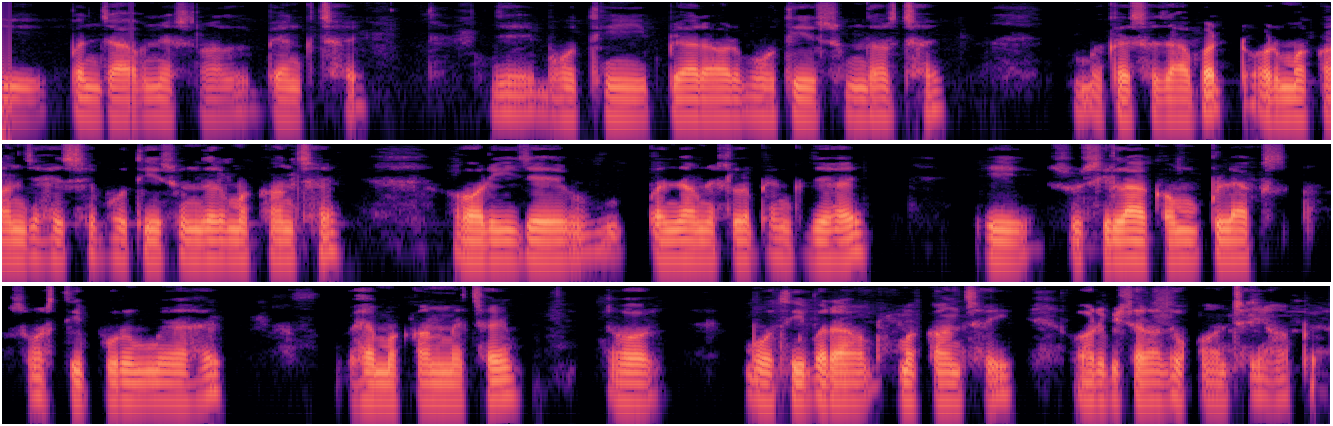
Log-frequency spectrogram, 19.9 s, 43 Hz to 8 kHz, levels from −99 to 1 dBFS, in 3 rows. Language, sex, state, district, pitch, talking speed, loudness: Maithili, male, Bihar, Samastipur, 105 Hz, 170 wpm, -28 LUFS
